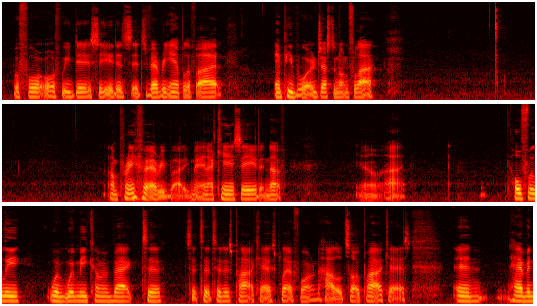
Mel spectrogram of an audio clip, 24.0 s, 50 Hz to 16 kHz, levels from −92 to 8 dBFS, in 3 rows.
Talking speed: 125 wpm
